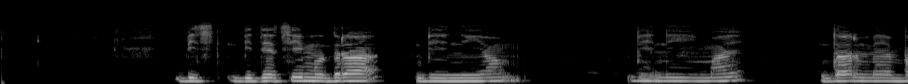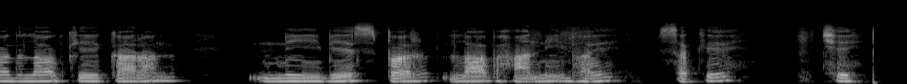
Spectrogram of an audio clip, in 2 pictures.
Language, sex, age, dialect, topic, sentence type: Maithili, male, 25-30, Eastern / Thethi, banking, statement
